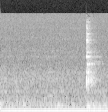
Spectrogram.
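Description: One sharp ping of a metal baseball bat meeting the ball, near the end, struck hard enough for a home run. A steady low hum runs underneath.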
